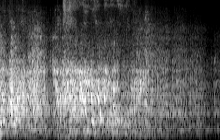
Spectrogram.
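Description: Electric pencil sharpener running, a steady grinding noise that fades out near the end.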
